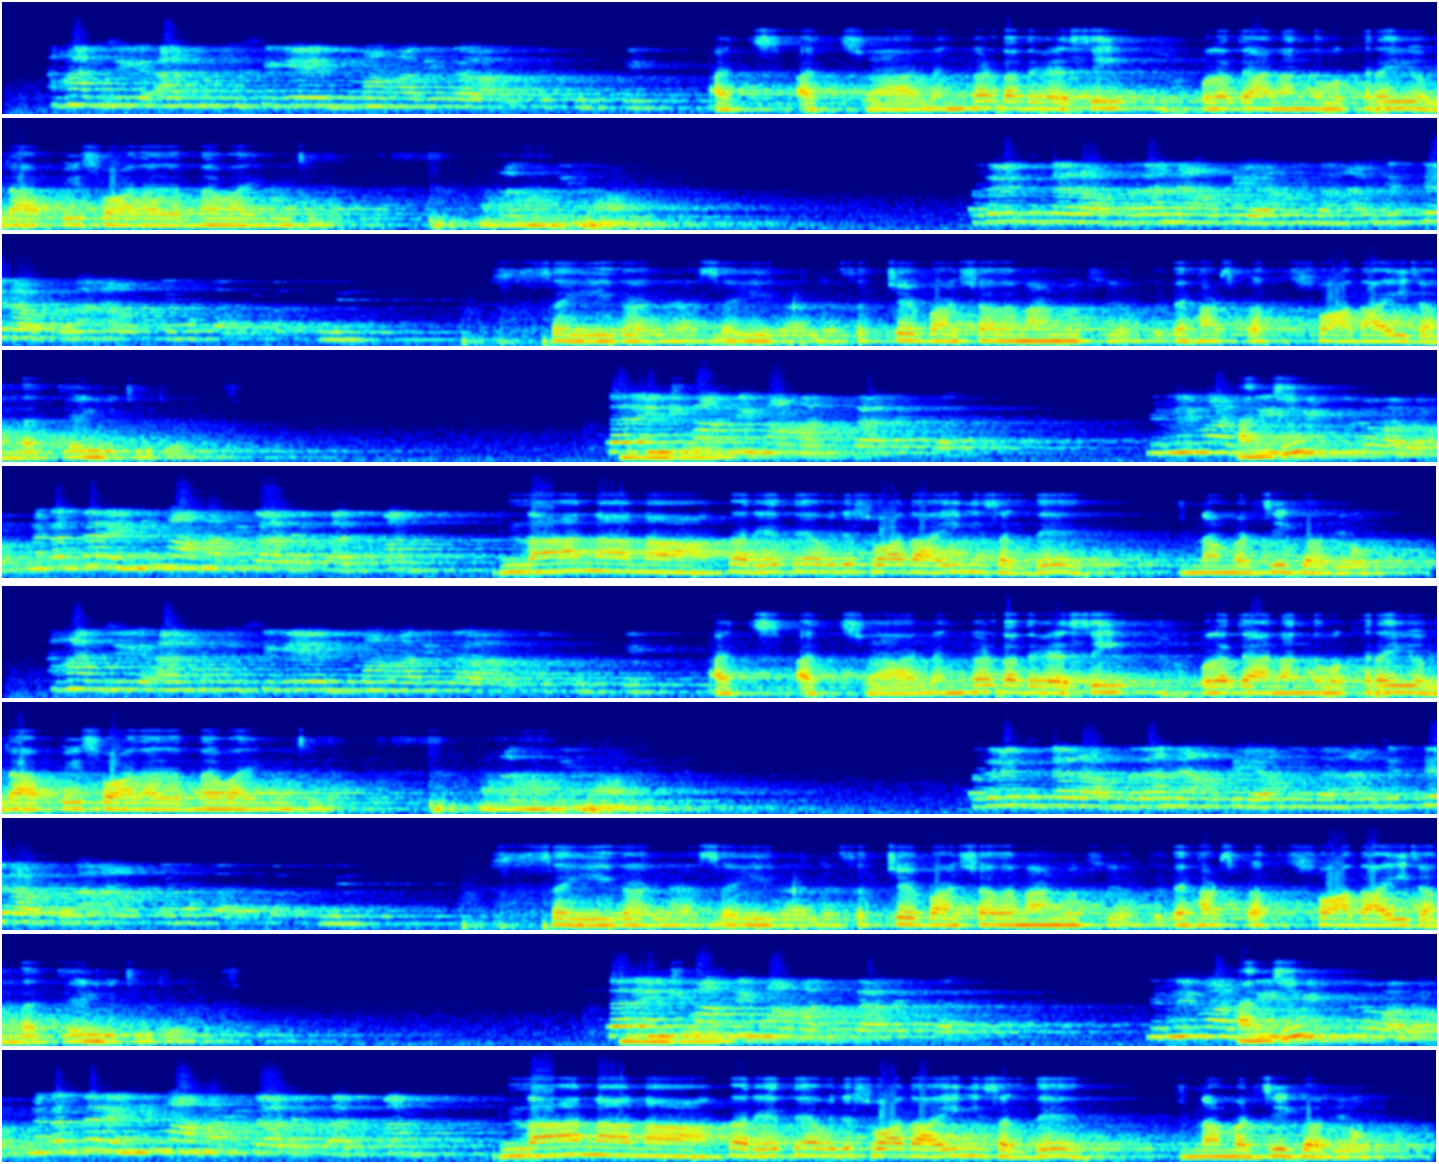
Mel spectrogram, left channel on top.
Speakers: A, on the right (about 45°); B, on the right (about 20°).
A: ਹਾਂਜੀ, ਆਲੂ ਸੀਗੇ। ਮਾਹਾਂ ਦੀ ਦਾਲ ਤੇ। ਫੁਲਕੇ
B: ਅੱਛ-ਅੱਛਾ,
A: ਸਵਾਦ
B: ਲੰਗਰ
A: ਸੀ।
B: ਦਾ ਤੇ ਵੈਸੇ
A: ਹਾਂਜੀ,
B: ਹੀ ਉਹਦਾ ਤੇ ਆਨੰਦ ਵੱਖਰਾ ਹੀ ਹੁੰਦਾ। ਵੀ ਸਵਾਦ ਆ ਜਾਂਦਾ। ਵਾਹਿਗੁਰੂ ਜੀ ਦਾ ਹਮ।
A: ਹਾਂਜੀ, ਹਾਂਜੀ। ਉਹਦੇ ਵਿੱਚ ਤਾਂ ਰੱਬ ਦਾ ਨਾਂ ਪਿਆ ਹੁੰਦਾ ਨਾ। ਜਿੱਥੇ ਰੱਬ ਦਾ ਨਾਂ, ਉੱਥੇ ਤਾਂ ਸਾਰਾ ਕੁਛ।
B: ਸਹੀ ਗੱਲ ਹੈ। ਸਹੀ ਗੱਲ ਹੈ। ਸੱਚੇ ਪਾਤਸ਼ਾਹ ਦਾ ਨਾਮ ਲੋ। ਸਵਾਦ ਆਈ ਜਾਂਦਾ ਜਿਹੜੀ ਵੀ ਚੀਜ਼ ਹੈ।
A: ਘਰੇ
B: ਹਾਂਜੀ।
A: ਨਹੀਂ ਬਣਦੀ ਮਾਂਵਾਂ ਦੀ ਦਾਲ ਏਦਾਂ ਦੀ। ਜਿੰਨੀ ਮਰਜੀ
B: ਹਾਂਜੀ,
A: ਸਿਟੀ ਲਵਾ ਲੋ ਮੈਂ ਕਿਹਾ ਘਰੇ ਨੀ ਮਾਹਾਂ ਦੀ ਦਾਲ ਏਦਾਂ ਦੀ ਬਣਦੀ।
B: ਨਾ ਨਾ ਨਾ ਘਰੇ ਤੇ ਇਹੋ ਜਿਹੇ ਸਵਾਦ ਆ ਹੀ ਨਹੀਂ ਸਕਦੇ। ਜਿੰਨਾ
A: ਬਣਦੀ।
B: ਮਰਜ਼ੀ ਕਰ ਲਉ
